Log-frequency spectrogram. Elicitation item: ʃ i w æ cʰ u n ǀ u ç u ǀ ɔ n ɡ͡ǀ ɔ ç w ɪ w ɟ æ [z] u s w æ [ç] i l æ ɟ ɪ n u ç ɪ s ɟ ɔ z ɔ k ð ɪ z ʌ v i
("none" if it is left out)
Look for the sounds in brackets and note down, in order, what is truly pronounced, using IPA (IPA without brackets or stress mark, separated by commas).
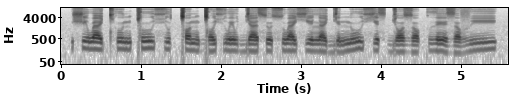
s, ç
